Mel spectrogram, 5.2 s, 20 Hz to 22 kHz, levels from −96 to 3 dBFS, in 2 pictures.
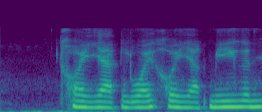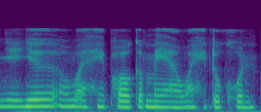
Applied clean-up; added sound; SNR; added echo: none; Meow / Purr; 19 dB; none.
